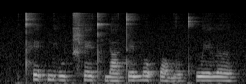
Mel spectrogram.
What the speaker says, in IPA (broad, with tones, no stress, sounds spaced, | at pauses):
t̪ʰ e˦ k̚ n̪ j u˧ t͡ɕʰ e˧ t̪ʰ j a˨˩ t̪ e˧ m o˦ ʔ p ɔ˨˩ ɡ o˨˩ kʰ w e˦ l ə˥˧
